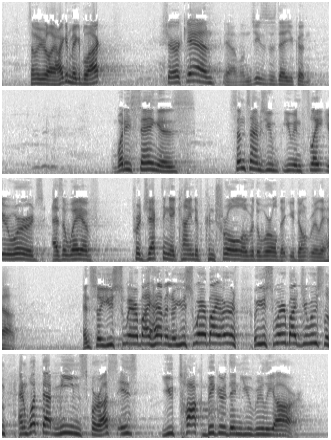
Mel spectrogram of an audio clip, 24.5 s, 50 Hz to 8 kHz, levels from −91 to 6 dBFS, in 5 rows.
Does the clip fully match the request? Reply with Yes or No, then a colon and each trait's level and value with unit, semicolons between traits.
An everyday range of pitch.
No: wide, 7.5 semitones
